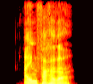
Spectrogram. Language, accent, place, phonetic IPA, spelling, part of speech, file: German, Germany, Berlin, [ˈaɪ̯nfaxəʁɐ], einfacherer, adjective, De-einfacherer.ogg
- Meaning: inflection of einfach: 1. strong/mixed nominative masculine singular comparative degree 2. strong genitive/dative feminine singular comparative degree 3. strong genitive plural comparative degree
